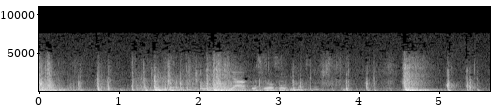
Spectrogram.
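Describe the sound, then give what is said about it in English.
A door is handled: a series of clicks, knocks and thuds as it opens and shuts, ending in a solid close, with muffled voices in the background. “Just a minute, I'll get the door here.”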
